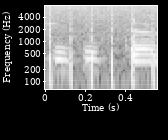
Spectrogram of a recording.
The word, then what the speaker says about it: Judith: D'accord, donc c'était Judith, donc ça se prononce on prononce T à la fin, Judith Grossman, qui est de Paris, n'est-ce pas?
